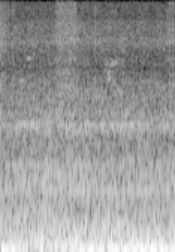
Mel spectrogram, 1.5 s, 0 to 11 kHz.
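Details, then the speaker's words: 2014-build JCB 3CX Sitemaster backhoe with a 4-speed manual gearbox, heard from inside the cab while driving. A heavy, low, droning boom over the diesel rumble; awful cab drumming resonance. "It's noisy. I mean, the drumming is awful. You can hear this resonance."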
